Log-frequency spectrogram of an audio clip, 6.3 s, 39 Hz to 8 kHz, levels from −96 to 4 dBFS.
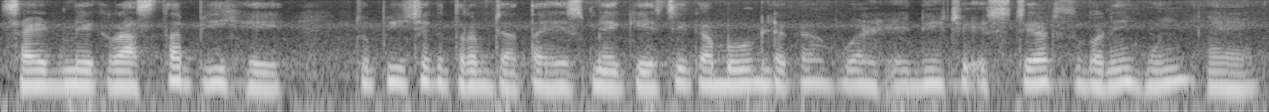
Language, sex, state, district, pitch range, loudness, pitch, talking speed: Hindi, female, Bihar, Jamui, 135-155 Hz, -17 LUFS, 145 Hz, 235 wpm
